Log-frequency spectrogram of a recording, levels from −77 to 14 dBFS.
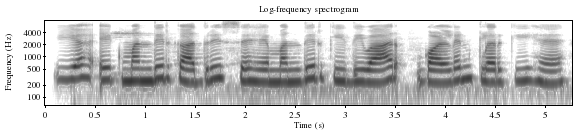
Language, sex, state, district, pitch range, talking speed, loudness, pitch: Hindi, female, Jharkhand, Garhwa, 240-280 Hz, 145 wpm, -17 LUFS, 255 Hz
